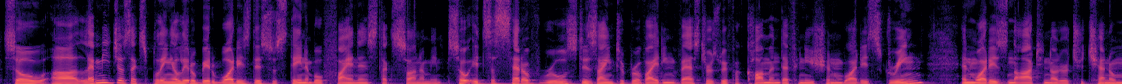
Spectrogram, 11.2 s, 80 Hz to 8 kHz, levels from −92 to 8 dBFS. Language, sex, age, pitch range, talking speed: English, male, 30-49, 110-130 Hz, 215 wpm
